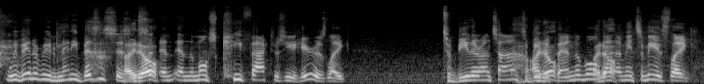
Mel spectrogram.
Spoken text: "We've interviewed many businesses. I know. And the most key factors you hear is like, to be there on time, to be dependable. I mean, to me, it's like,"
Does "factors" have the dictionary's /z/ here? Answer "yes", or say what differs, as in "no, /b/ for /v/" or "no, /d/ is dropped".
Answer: yes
